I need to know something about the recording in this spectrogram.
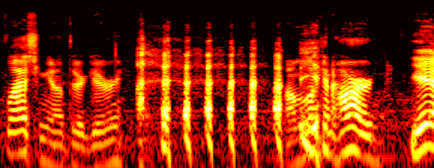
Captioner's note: laughter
